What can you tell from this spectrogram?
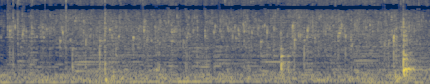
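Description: Ginger-garlic paste sizzling and crackling as it is spooned into hot oil in a nonstick pan, with one sharp knock about four seconds in.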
